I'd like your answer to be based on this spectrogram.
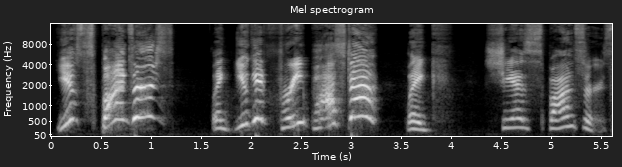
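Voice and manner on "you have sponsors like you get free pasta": loud high incredulous squeak. Retold or imitated. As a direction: squeak it out in mock shock. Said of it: "I'm like".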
